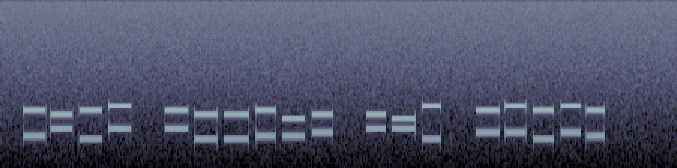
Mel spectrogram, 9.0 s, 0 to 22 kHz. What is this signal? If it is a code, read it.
DTMF, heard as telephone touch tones, dialled by hand, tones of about 280 ms. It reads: 603D #22648 0*A 9C3C6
